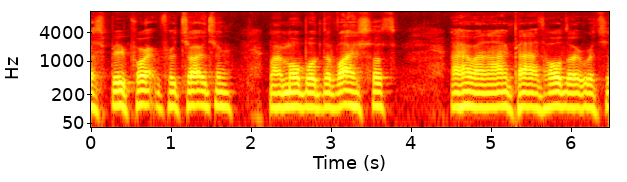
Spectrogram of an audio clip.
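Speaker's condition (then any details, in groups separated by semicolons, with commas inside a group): ALS; hard breathing against constant pressure, sleep apnea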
